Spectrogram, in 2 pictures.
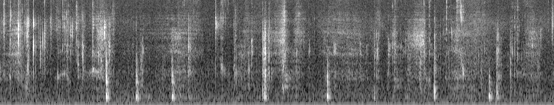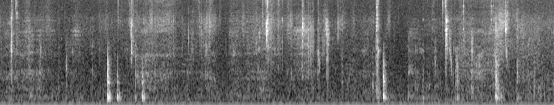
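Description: Close-miked biting and chewing of a pizza slice: irregular crunches of crust and sharp mouth clicks, one every second or so.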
